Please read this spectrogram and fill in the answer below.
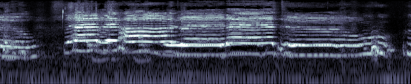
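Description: A child singing long, drawn-out notes held at a steady pitch. There is a short break about a second in and another at about four seconds.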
